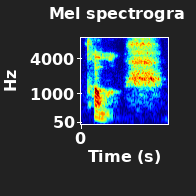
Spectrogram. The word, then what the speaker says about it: Comeau: Como.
